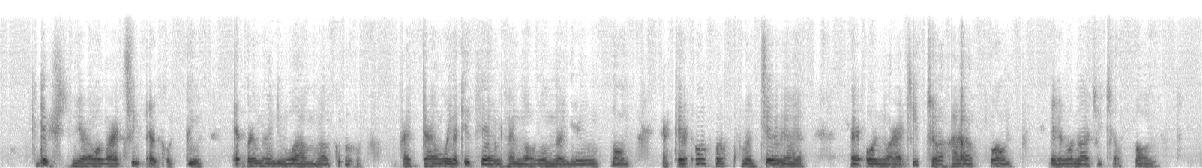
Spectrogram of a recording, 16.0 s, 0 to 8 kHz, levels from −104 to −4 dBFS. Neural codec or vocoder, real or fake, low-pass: codec, 16 kHz, 1 kbps, FreqCodec, smaller model; fake; 7.2 kHz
